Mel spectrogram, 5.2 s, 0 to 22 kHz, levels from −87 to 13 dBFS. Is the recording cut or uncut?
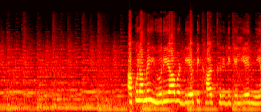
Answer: uncut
